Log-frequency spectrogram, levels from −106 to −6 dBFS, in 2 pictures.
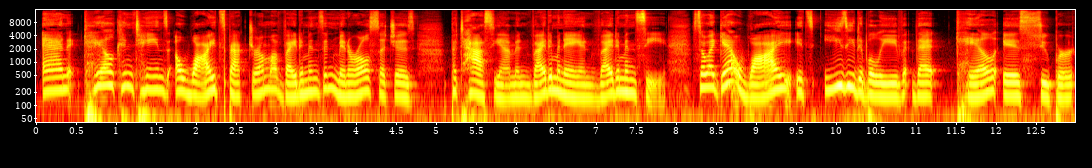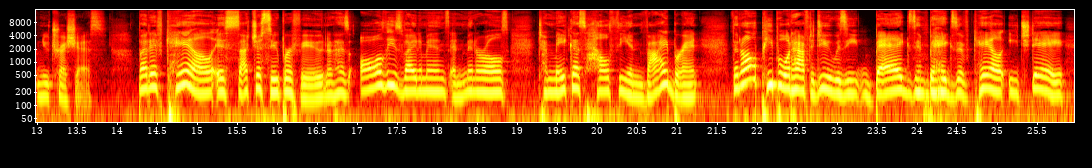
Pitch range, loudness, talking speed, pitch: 165-230 Hz, -23 LUFS, 155 wpm, 205 Hz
